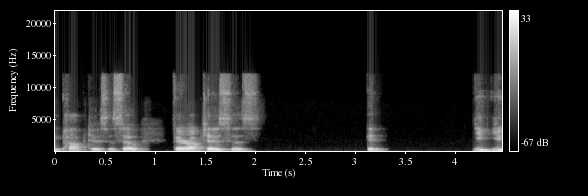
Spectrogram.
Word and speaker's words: apoptosis: Um so uh the pronouncing the second p apoptosis.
